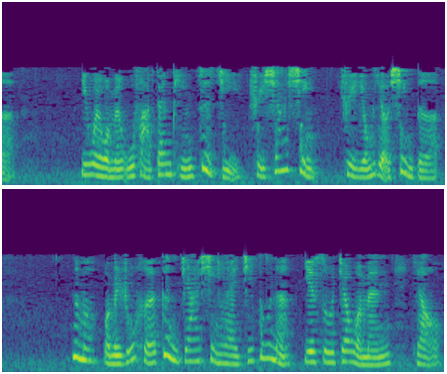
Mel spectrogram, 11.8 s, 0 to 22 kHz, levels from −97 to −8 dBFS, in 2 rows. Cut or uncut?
cut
